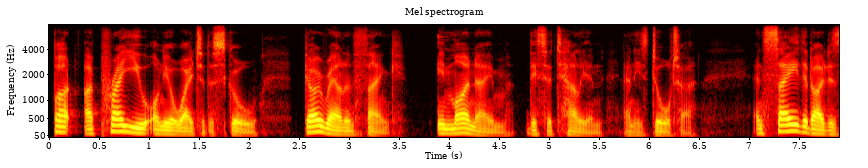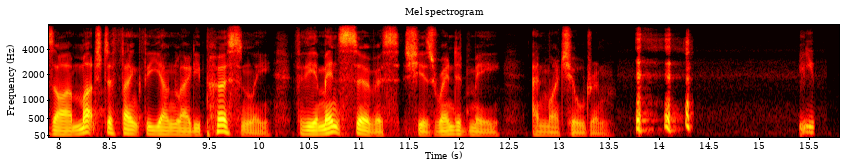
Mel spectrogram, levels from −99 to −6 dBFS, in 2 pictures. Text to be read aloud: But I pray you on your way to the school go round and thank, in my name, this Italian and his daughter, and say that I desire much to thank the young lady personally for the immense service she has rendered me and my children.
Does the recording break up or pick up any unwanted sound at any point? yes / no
yes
